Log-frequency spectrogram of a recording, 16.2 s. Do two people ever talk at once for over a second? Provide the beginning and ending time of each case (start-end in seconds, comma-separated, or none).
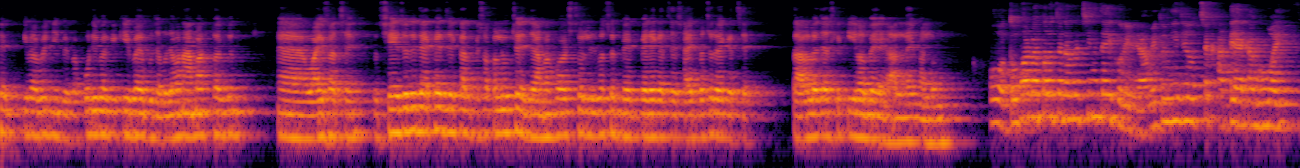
none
